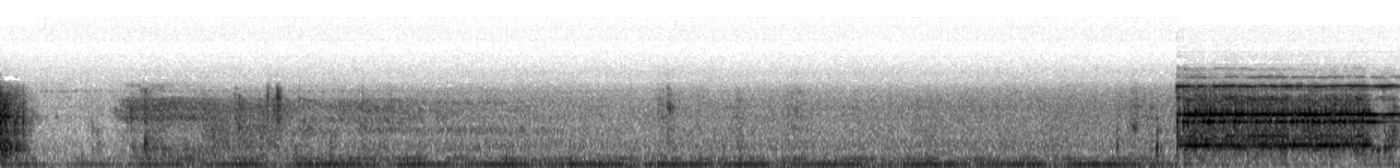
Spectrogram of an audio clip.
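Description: A telephone rings over and over in a steady, repeating pattern with a faint hum beneath, then a sudden louder burst of hissy noise cuts in near the end. No one speaks.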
